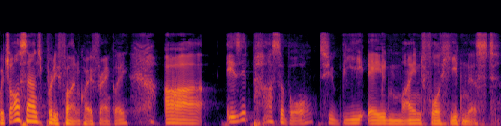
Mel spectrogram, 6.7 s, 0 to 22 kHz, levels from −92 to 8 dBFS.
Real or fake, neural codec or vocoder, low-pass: fake; codec, 16 kHz in and 24 kHz out, 2.2 kbps, FireRedTTS-2 codec; 7.2 kHz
